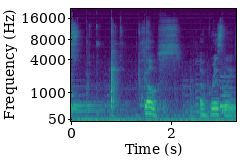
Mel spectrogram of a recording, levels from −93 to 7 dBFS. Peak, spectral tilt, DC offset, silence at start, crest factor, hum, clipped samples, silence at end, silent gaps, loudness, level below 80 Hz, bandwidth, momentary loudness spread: -14 dBFS; -5 dB/octave; under 0.1%; 0 s; 18 dB; none; under 0.1%; 0 s; none; -32 LUFS; -48 dBFS; 19.5 kHz; 20 LU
